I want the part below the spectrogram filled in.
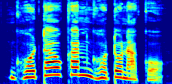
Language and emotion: Santali, neutral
